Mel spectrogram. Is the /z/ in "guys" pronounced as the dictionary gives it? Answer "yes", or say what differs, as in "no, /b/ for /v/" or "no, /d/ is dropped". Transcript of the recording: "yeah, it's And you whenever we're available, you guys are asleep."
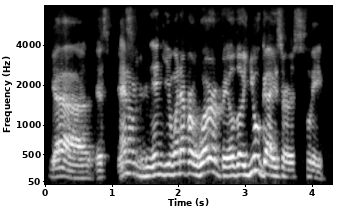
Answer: yes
